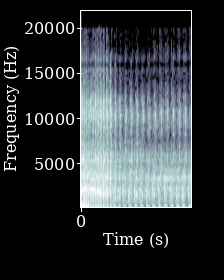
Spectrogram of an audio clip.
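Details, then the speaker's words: 2021 KTM 500 EXC-F, decorked with open intake and exhaust settings, free rev: a quick blip settles into a crisp, even single-cylinder pulse with no clatter, louder when revved. Healthy engine; owner wonders if it runs a little rich. "definitely louder when you rev it, but again, hopefully not obnoxious."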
